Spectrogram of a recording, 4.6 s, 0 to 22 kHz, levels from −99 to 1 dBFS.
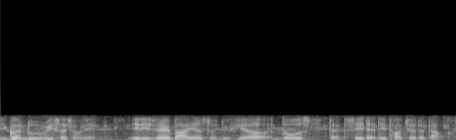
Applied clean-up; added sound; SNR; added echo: none; Bird / Frog; 18 dB; none.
